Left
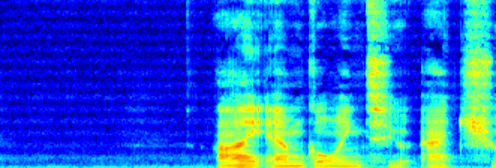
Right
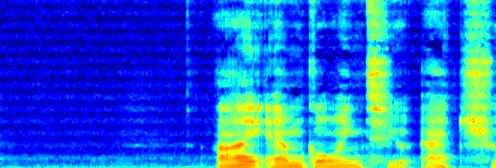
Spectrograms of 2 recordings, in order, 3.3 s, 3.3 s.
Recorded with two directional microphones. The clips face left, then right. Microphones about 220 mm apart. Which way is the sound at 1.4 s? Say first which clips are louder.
Right 5 dB; 40° right (ahead or behind).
